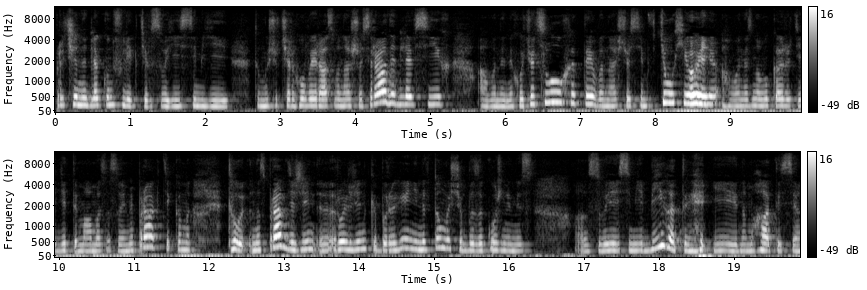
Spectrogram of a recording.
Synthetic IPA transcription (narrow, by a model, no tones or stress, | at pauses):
pɾɪt͡ʃɪnɪd̪lʲɐkɔnflʲiktʲiwsʋɔjijsʲimji | t̪ɔmuʃt͡ʃɔt͡ʃerɦɔʋɪjrɑsʋɔnɑʃt͡ʃɔsʲrɑd̪ɪt̚ʲdlʲɐwsʲix | ɐ̰ʋɔnɪnɛxɔt͡ʃʊtʲslˠuxɐt̪ɪʋɔnɑʃt͡ʃɔsʲjimwtʲuxʲɪʋɐjɛʔɐʋɔnɪznɔʋʊkɑʒʊtʲidʲit̪ɪmɑmɪzɐsʋɔjimɪpɾɑktʲikɐmɪt̪ɔnɐspɾɑwdʲiʒinrɔlʲʒʲinkɪbɔɾɪɦɪnʲinɛwt̪ɔmʊʃt͡ʃɔbɪzɐkɔʒnɪmʲiz | sʋɔjejisʲimjibʲiɦɐt̪ɪinɐmɐɦɑt̪ɪsʲɐ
